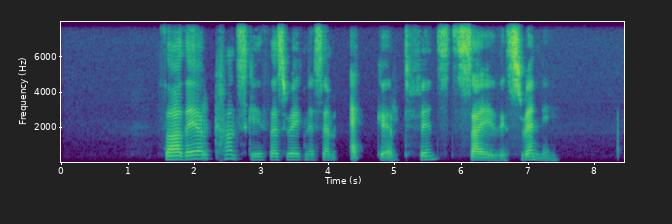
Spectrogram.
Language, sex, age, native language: Icelandic, female, 50-59, English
